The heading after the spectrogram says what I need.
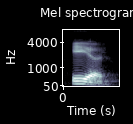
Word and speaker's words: heir: लगाइए कि कौन से अक्षर अनुच्चरित यानी कि साइलेंट है। ASTHMA, अस्थमा, इसको हम बोलेंगे एस्मा, ना कि अस्थमा कहेंगे। HEIR, एयर, ISLAND, island, DOUBT, doubt, REIGN, rain, WRAPPER, wrapper, WEDNESDAY, यानी कि वेंसडे।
